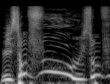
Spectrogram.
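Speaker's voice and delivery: very high, swooping, exasperated and angry rant. Complaining that seaweed was listed before galettes and strawberries: angry ranting. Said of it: "ça m'énerve".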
